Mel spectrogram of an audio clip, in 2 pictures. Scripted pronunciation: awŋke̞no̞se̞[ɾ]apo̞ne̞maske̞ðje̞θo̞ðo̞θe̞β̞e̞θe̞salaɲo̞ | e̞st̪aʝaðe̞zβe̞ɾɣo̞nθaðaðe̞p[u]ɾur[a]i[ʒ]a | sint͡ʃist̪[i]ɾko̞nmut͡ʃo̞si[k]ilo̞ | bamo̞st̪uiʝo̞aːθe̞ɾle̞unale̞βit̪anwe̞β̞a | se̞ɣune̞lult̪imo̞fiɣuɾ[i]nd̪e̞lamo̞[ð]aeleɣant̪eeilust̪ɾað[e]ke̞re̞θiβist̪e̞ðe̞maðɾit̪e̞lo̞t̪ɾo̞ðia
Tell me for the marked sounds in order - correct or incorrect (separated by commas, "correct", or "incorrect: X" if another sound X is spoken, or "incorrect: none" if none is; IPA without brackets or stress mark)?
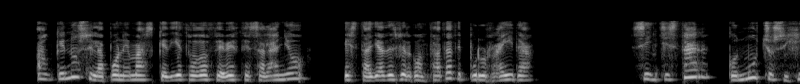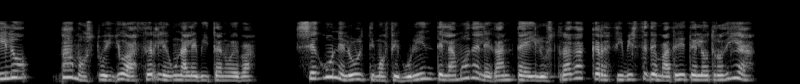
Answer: incorrect: l, correct, correct, incorrect: ð, incorrect: a, incorrect: x, correct, correct, incorrect: a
